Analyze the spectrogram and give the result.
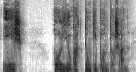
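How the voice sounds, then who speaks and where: Guy doing a teen boy, pitched way up, breathless and eager, a bit husky. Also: wildly swooping pitch, exaggerated voice. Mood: earnest.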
